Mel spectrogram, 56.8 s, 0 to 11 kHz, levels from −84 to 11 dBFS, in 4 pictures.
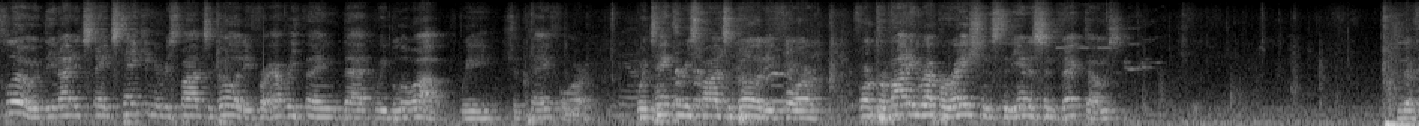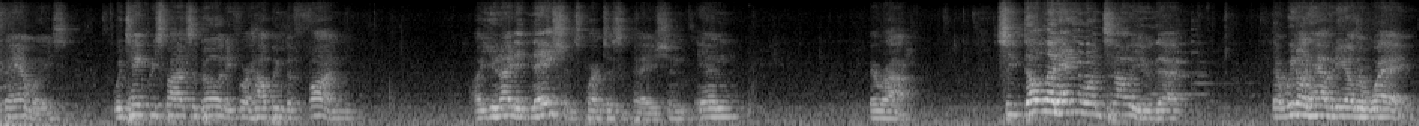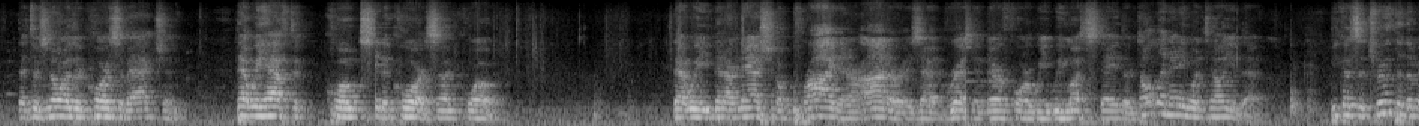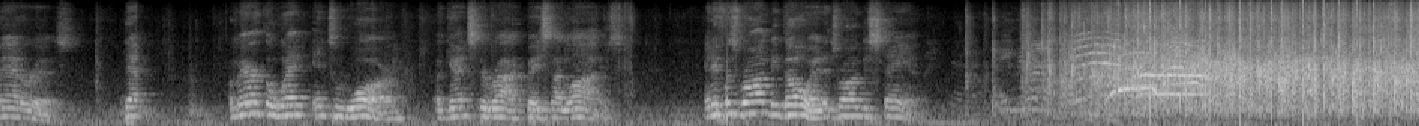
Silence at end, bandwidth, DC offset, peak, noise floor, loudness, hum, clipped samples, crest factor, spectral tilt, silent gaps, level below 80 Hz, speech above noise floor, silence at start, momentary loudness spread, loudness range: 0 s; 11 kHz; under 0.1%; 0 dBFS; -43 dBFS; -18 LUFS; none; under 0.1%; 20 dB; -4 dB/octave; none; -38 dBFS; 22 dB; 0 s; 21 LU; 11 LU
